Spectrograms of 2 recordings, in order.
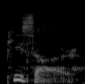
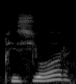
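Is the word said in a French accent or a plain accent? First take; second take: plain; French. First: It is said in a plain, unaccented way. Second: It is said in a put-on French accent.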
